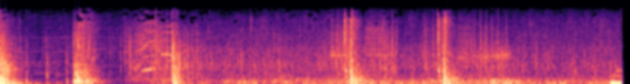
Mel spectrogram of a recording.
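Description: Cartoon soundtrack: a door slams shut, then steady rain with several more dull thuds, ending in an abrupt cut to silence near the end.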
